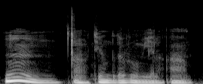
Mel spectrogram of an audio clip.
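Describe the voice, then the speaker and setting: A man's voice: low voice, big pitch swings, normal speed, husky, no room sound, lo-fi sound. A man teaching English reading on a radio lesson, explaining patiently and modelling lines.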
